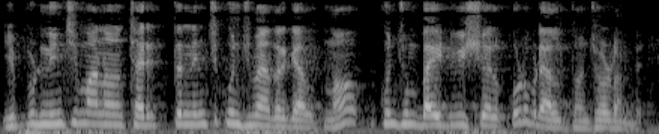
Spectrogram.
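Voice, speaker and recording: A man delivers a sermon in a church hall, his voice pitched very high. His tone is bright and forceful. He keeps putting questions to the congregation and presses them to shout their answers back. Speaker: preacher. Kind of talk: Telugu sermon with call-and-response questions to the congregation.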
